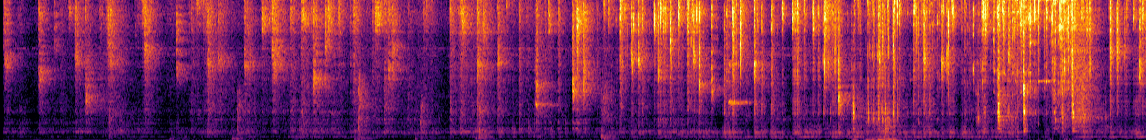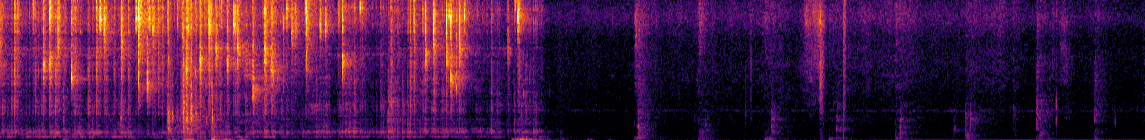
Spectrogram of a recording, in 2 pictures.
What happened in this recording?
Water was running in the kitchen. Footsteps approached the door, then a key was inserted into the lock and it was turned, after that, the sound of running water stopped.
